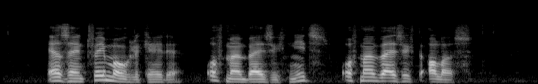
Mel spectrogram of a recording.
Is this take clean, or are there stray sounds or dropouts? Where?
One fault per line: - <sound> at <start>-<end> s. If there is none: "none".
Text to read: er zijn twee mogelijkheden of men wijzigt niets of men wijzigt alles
none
